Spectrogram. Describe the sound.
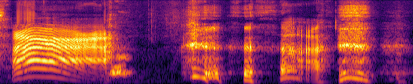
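A human voice imitates a dog, starting with a drawn-out howling whine and then letting out several short, loud bark-like yelps in quick succession.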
